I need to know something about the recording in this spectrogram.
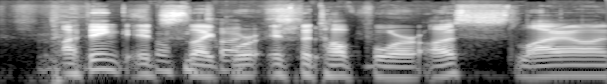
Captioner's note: laughs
